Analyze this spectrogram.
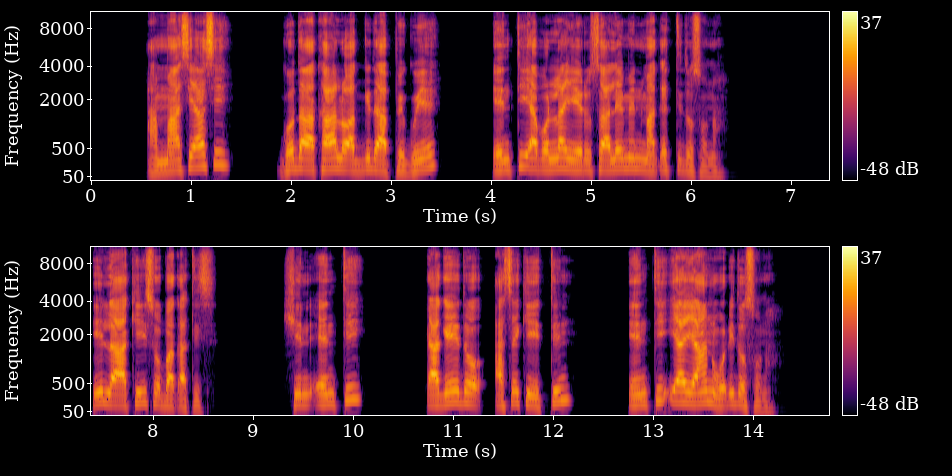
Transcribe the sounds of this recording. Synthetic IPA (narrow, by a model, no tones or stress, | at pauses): ʔɐ̰mːaːsɪjaːsɪ | ɡɔd̪aːkaːlɔɐɡːɪd̪aːpːɛɡʊjɛ | ʔɛnt̪ːɪjɐbɔlːɐjɛɾʊsaːlɛmɛnmɐkʼɛt̪ːɪd̪ɔsɔnɐ̰ | ʔɪlaːkiːsɔbɐkʼɐt̪ɪs | ʃɪnɛnt̪ːɪ | ʔɐɡeːd̪ɔɐsɛkiːt̪ːɪn | ʔɛnt̪ːɪʔɪjɐjaːnwɔɗɪd̪ɔsɔnɐ̰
